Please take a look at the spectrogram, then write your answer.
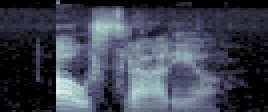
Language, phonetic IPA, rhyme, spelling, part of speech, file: Hungarian, [ˈɒustraːlijɒ], -jɒ, Ausztrália, proper noun, Hu-Ausztrália.ogg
